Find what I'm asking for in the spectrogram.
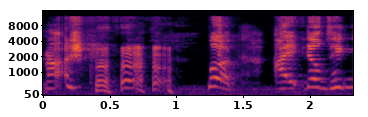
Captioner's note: Omega laughs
